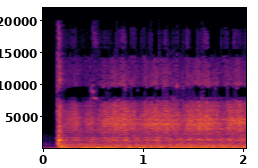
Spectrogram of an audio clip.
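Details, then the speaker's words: Crosley hot rod V8 unstarted about 20 years, fuel added to tank and carburetor: steady even cranking but never fires; no spark at the plugs. "uhoh huh not sparking"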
